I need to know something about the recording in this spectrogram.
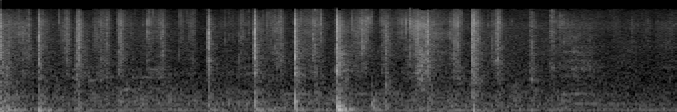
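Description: Seasoning shaker shaken over a raw brisket: a quick, irregular run of sharp clicks and rattles that stops about three and a half seconds in.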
